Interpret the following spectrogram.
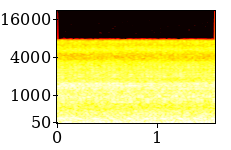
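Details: Chevy Captiva brought in by wrecker with flashing engine light, low power and engine misfire; steady idle with uneven low-end pulsing and a slightly lumpy beat fitting a misfire, rough idle.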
